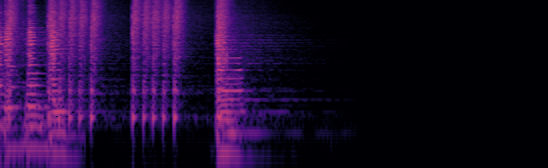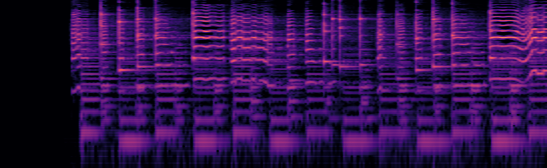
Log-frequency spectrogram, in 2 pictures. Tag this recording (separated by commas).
Music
